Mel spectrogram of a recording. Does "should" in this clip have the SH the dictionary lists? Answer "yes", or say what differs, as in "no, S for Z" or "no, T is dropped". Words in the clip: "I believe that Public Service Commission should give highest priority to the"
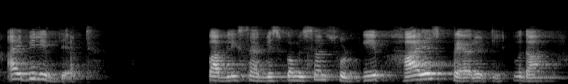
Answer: no, S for SH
